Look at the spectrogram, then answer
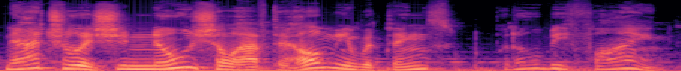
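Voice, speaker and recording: A man acts out a defensive, dependent brother in a radio play, his voice high for a man and very animated in pitch. He starts haltingly and stammers, eager to stand on his own, with light music in the recording. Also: natural voice. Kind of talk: naturalistic live radio drama acting.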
